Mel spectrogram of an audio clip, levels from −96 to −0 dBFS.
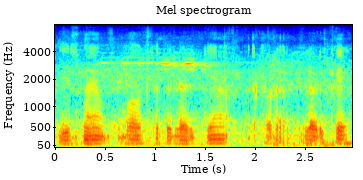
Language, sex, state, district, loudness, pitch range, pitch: Hindi, male, Chhattisgarh, Raipur, -19 LUFS, 90-100 Hz, 95 Hz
